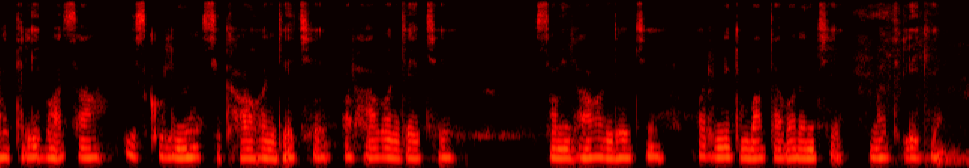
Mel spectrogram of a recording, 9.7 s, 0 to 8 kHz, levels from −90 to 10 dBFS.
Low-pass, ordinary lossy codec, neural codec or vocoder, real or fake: none; none; codec, 16 kHz, 4 kbps, X-Codec, WavLM features, trained on Multilingual LibriSpeech; fake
